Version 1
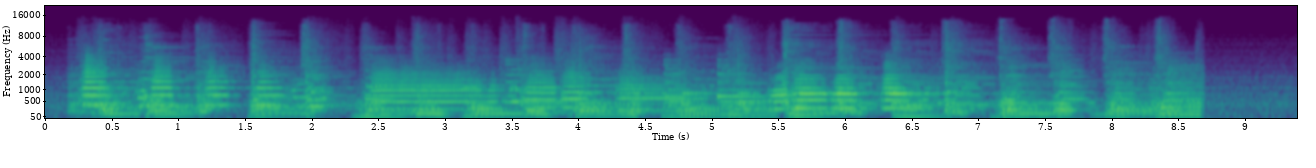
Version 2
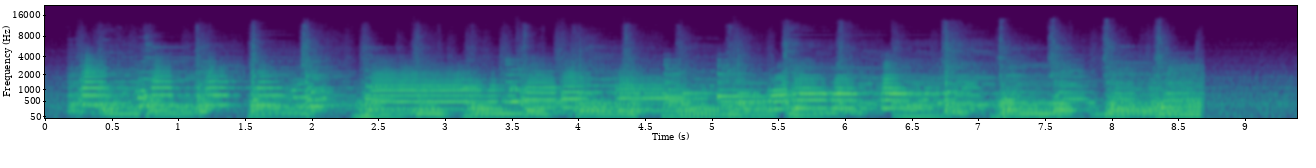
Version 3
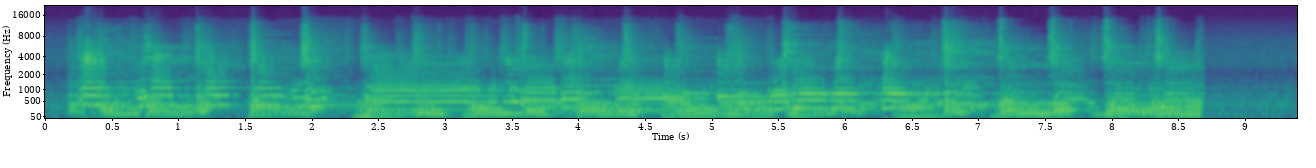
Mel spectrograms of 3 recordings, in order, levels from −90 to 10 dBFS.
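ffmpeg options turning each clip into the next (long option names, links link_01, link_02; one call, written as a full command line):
ffmpeg -i in.wav -af "highshelf=frequency=4200:gain=-11,acompressor=threshold=-25dB:ratio=3,volume=5dB" out.wav
ffmpeg -i in.wav -af "aeval=exprs='0.355*sin(PI/2*1.58*val(0)/0.355)':channel_layout=same,aexciter=amount=7.1:drive=9.4:freq=3100,volume=-2.5dB" out.wav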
